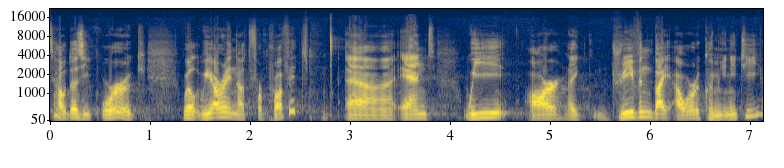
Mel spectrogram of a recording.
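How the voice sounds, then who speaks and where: A man with a French accent addresses a workshop audience in a conference room. His voice sits at a middle pitch. His delivery is loose and unscripted, full of fillers and self-corrections as he opens the day. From France. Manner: halting, many fillers and restarts. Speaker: conference host and foundation speaker. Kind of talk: opening talk at a tech workshop.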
